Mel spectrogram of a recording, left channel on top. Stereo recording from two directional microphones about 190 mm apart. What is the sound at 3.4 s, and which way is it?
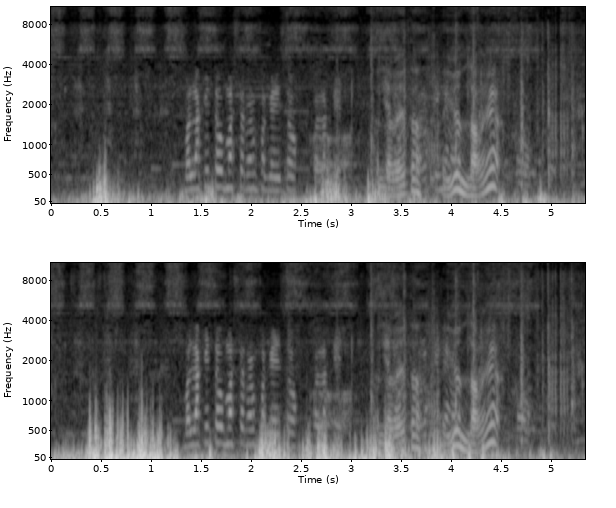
Speech, centre (ahead or behind).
